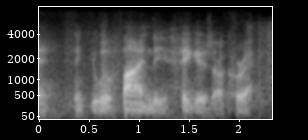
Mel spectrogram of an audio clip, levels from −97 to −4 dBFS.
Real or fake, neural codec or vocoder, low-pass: fake; codec, 16 kHz in and 24 kHz out, 0.9 kbps, LongCat-Audio-Codec, fine tuned four codebook decoder; 7.2 kHz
